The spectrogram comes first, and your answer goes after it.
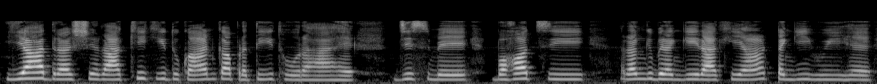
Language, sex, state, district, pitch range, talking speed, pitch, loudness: Hindi, female, Uttar Pradesh, Lucknow, 220-245 Hz, 130 wpm, 235 Hz, -21 LUFS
